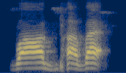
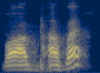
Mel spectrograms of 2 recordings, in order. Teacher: Ga is Alpaprana. Bha is Mahaprana.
